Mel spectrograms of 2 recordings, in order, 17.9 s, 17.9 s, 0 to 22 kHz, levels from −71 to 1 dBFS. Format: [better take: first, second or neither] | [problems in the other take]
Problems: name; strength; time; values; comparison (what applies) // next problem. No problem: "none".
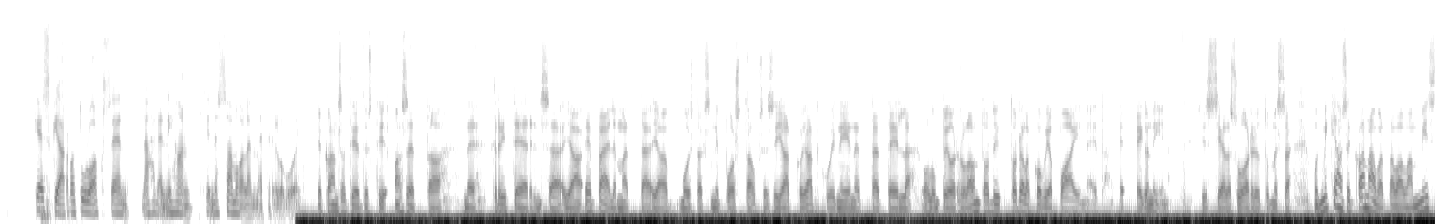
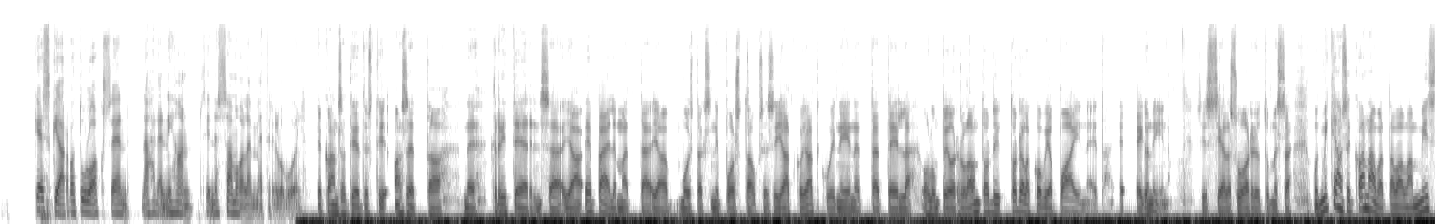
second | low rumble; loud; from 3.5 s on; 8 dB below the speech; faint in the second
